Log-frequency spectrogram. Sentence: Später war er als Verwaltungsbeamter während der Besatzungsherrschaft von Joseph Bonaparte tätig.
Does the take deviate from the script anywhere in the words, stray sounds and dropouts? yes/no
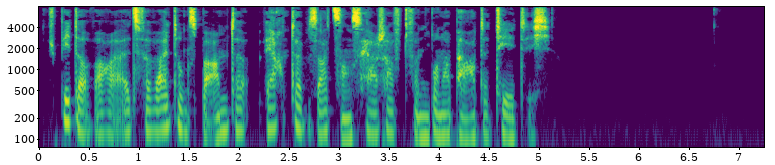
yes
